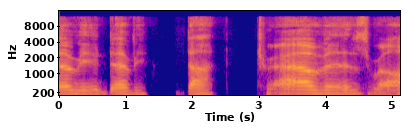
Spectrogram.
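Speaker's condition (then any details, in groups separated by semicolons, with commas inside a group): Parkinson's disease; young onset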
